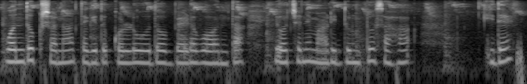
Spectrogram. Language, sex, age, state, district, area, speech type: Kannada, female, 30-45, Karnataka, Tumkur, rural, spontaneous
